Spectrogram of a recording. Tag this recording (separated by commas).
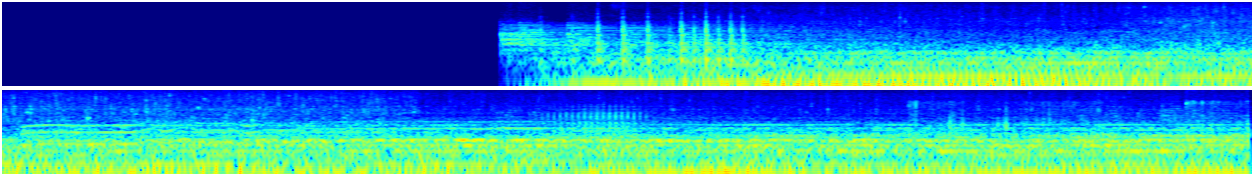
Music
